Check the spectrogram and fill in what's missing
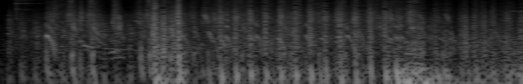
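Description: Rapid automatic gunfire rattles in bursts during a Call of Duty Warzone match, with close sharp shots in quick succession and a faint voice underneath.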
